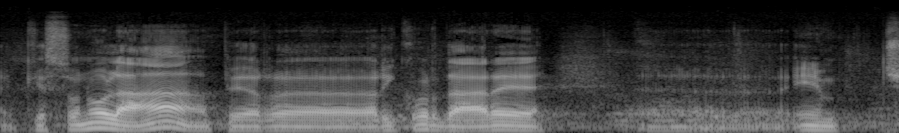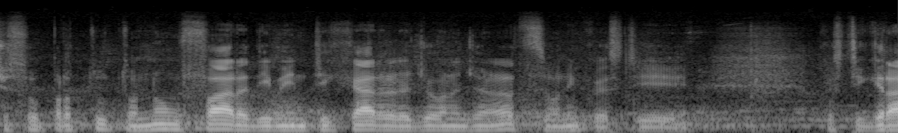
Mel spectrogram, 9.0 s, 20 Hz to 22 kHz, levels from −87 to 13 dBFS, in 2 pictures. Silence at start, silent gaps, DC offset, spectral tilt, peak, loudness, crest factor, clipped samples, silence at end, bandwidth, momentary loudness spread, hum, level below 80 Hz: 0 s; none; under 0.1%; -5.5 dB/octave; -2 dBFS; -23 LUFS; 22 dB; under 0.1%; 0 s; 15 kHz; 16 LU; none; -46 dBFS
